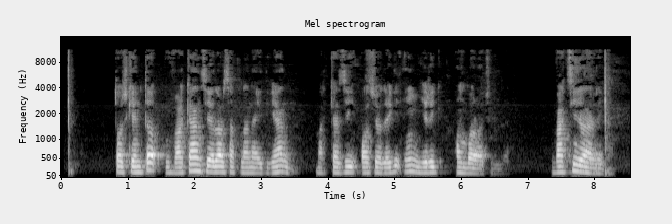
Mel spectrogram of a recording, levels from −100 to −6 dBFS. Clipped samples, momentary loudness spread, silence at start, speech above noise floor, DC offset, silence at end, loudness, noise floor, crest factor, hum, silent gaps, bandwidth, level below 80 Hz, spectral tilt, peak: under 0.1%; 14 LU; 0.1 s; 57 dB; under 0.1%; 0.3 s; -24 LUFS; -80 dBFS; 20 dB; none; none; 11.5 kHz; -70 dBFS; -6.5 dB/octave; -4 dBFS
